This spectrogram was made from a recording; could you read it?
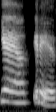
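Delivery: resigned, high-pitched and slow.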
